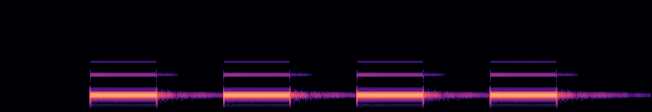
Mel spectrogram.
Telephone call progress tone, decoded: busy tone

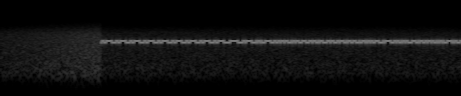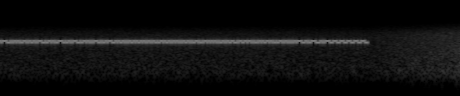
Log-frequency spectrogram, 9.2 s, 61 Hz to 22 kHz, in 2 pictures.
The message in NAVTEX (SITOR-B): ZCZC KA58 GALE WARNING 356. SE

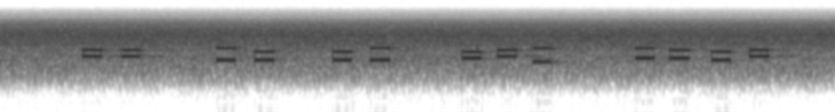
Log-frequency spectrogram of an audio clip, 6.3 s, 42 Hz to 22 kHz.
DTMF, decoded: 00 64 46 703 9840

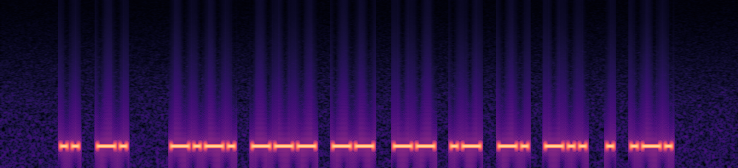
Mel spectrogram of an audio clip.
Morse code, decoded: IN COMMANDER

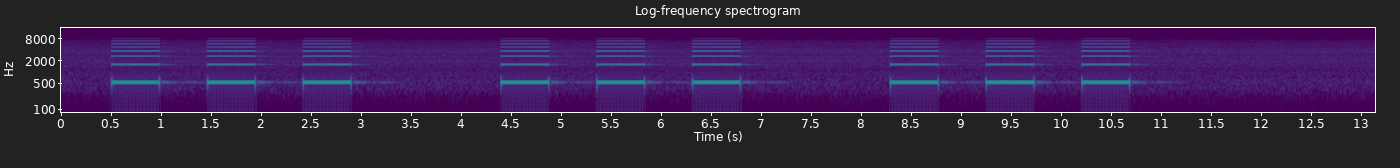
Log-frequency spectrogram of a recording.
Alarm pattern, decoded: temporal three

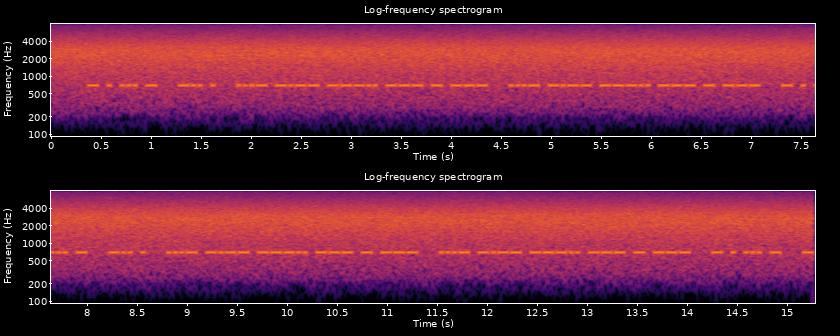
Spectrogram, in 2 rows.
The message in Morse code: TEST DE VY8OTO VY8OTO TEST DE VY8OTO VY8OTO TEST …

